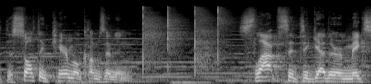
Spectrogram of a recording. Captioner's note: hand slapping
